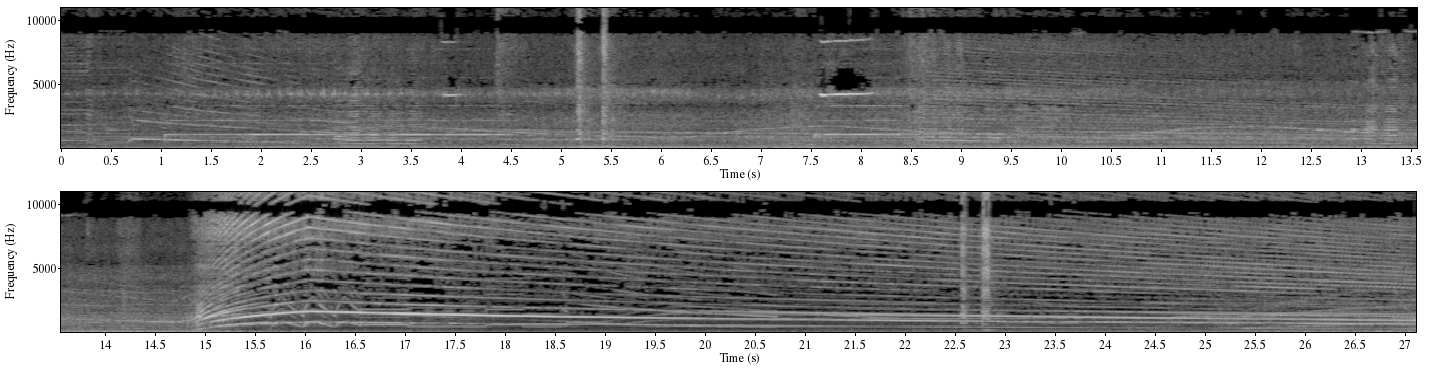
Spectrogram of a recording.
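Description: Several sirens wail and rise and fall along the road.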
